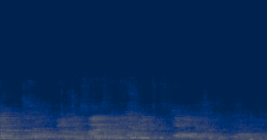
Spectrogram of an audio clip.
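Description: Faint voices of people talking in the background, echoing in a large hall.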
